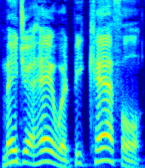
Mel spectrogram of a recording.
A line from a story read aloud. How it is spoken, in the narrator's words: cried Hawkeye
